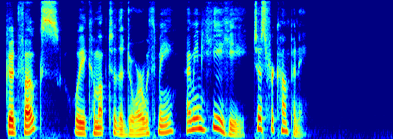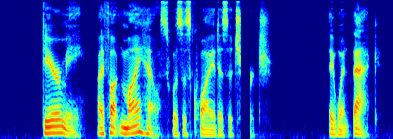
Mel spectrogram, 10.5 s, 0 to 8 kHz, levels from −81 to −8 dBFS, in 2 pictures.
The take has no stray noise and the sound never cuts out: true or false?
false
